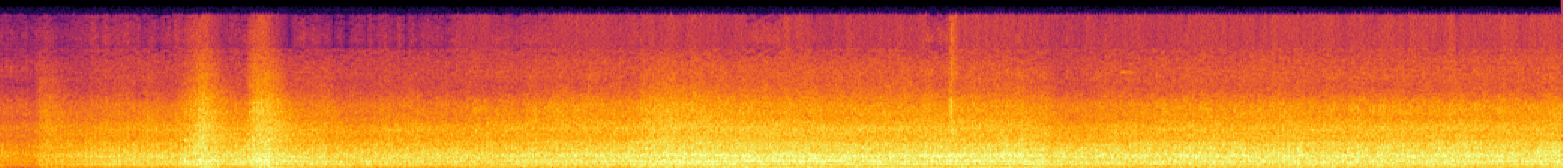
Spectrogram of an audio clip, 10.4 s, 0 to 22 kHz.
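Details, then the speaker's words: Kenworth W900 truck with Cat 3406E diesel after new turbo install and oil pan work, driven around the shop; deep even drone pulling steadily under load, no knocks, whistles or misses; running strong and normal. "you're just actually circling the shop here now it sounds like it's running nice and strong"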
